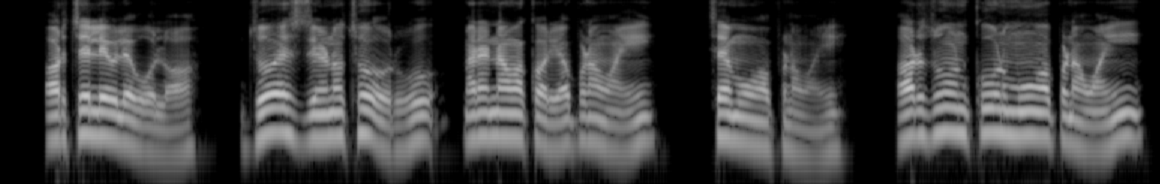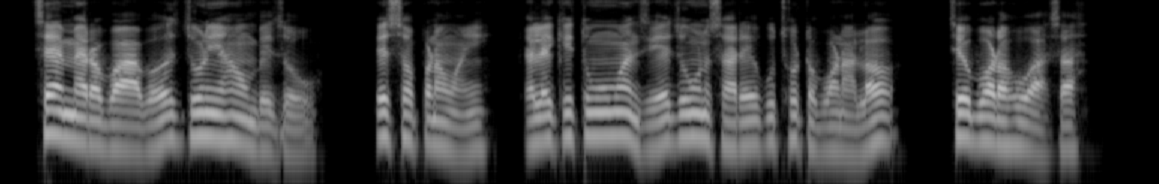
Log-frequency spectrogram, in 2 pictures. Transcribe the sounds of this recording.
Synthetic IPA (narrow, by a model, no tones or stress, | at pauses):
ɔɾt͡seːleulɛboːlɔ | d͡zoːeːs̬d͡zeɽ̃ɔt͡sʰoɾumɛːɾɛnaːʋãkɔɾiɔp̬ɽ̃aːaːi | sɛmũɔpɽ̃ãːa̰ːi | ɔɾd͡zʊːɽ̃kʊɽ̃mũɔpɽ̃aːũaːi | sɛmɛːɾɔbaːbd͡zʊɽ̃iɛɦãːũbʱeːd͡zoːṵ | t̪eːsɔpɽ̃ãːãːikɛːlɛːk̬it̪ʊmumãːn̆d͡zɪɛd͡zʊɽ̃saːɾekut͡sʰoːʈɔbɔɽ̃a̰ːlɔ | seubʱɔɽɔɦʊaːsa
